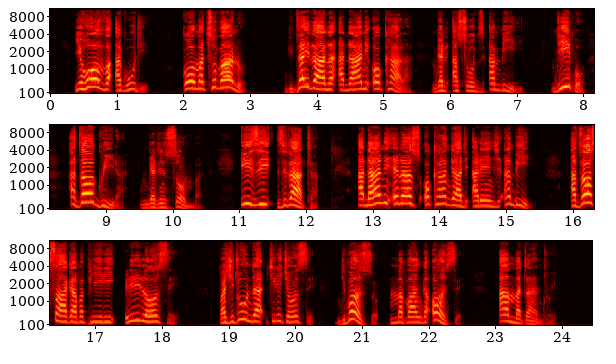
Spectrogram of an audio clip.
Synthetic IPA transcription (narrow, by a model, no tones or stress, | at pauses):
jɛɦɔvaʔak̬uːt̬ḭ | kɔmat͡sʰɔpanɔ̰ | ndid͡zaitanaʔaɗaniʔɔkʰa̰la̰ | ŋɡatiʔasɔd͡ziʔambiːɾḭ | ndipɔ̰ | ad͡zawaɡwiɾa̰ | ŋɡat̬in̩sɔːmba̰ | izizitaːtʰa̰ | aɗaniʔɛnansɔʔɔkʰalaŋɡat̬iʔalɛnd͡ʒɛʔambiɾi | ad͡zawasak̬ap̬apʰiɾilililɔnsɛ̰ | pat͡ʃitundat͡ʃilit͡ʃɔnsɛ̰ | ndipɔnsɔ̰ | m̩mapaŋɡaʔɔnsɛ | am̩mata̰ːntʰwɛ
